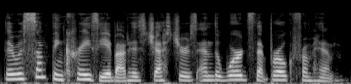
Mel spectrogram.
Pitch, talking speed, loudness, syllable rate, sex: 200 Hz, 240 wpm, -17 LUFS, 6.3 syllables/s, female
